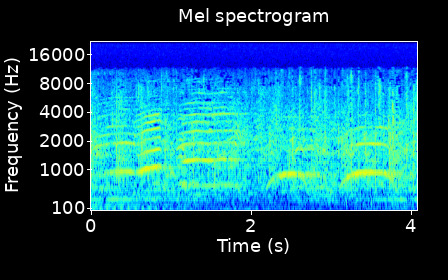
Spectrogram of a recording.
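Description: High-pitched excited shouts and cheers of celebrating voices after a goal, with two long held calls in the second half, over open-air stadium background noise.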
